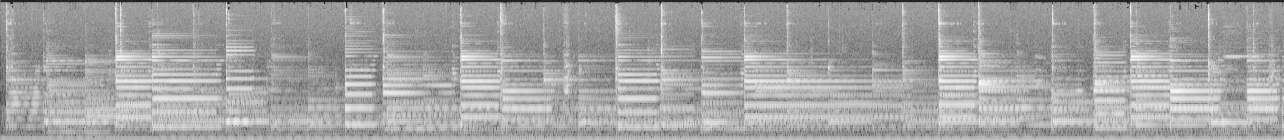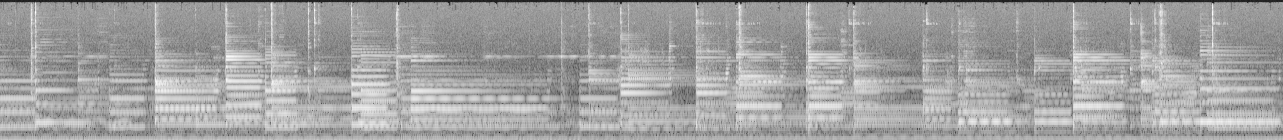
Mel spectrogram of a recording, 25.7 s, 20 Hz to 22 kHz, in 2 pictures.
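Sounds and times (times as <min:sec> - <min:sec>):
chordophone string instrument: 0:00.0 - 0:25.6.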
